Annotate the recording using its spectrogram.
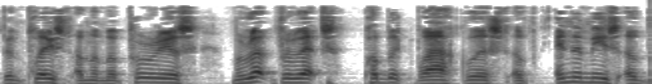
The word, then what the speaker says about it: Myrotvorets: For his part, Shary has been on the notorious Mirot Verets, one more time, that's spelled, by the way, M-Y-R-O-T-V-O-R-E-T-S, and those are Anton Gerashenko and Mirot Verets, or prop or not.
